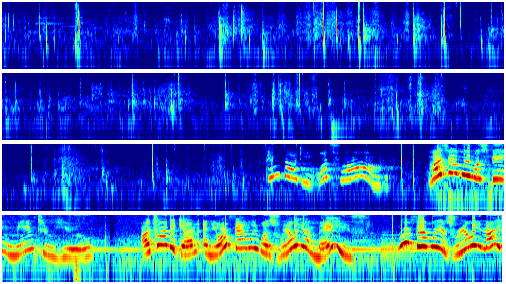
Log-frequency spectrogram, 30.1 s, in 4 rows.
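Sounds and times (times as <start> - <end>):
doorknob and latch clicking: 7.2 - 11.2.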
